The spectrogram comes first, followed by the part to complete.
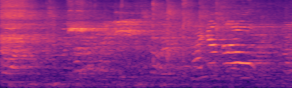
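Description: A basketball bouncing on a hardwood gym floor, with people's voices calling out over it in a large hall.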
